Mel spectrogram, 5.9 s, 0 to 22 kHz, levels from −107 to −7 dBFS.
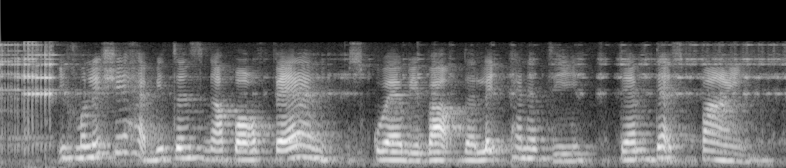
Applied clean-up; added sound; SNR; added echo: none; Coin (dropping); 13 dB; none.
